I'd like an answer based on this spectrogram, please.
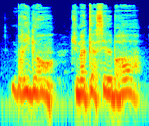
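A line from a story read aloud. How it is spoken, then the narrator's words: Pained cry. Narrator (French): s'écria-t-il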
